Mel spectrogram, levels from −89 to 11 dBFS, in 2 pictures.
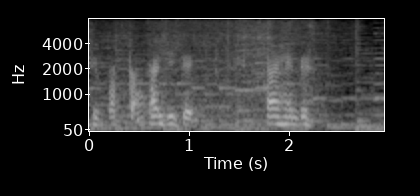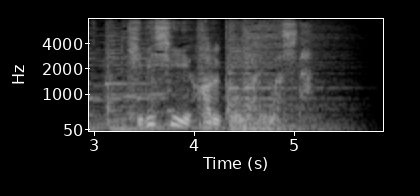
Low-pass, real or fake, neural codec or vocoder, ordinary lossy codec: none; real; none; none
